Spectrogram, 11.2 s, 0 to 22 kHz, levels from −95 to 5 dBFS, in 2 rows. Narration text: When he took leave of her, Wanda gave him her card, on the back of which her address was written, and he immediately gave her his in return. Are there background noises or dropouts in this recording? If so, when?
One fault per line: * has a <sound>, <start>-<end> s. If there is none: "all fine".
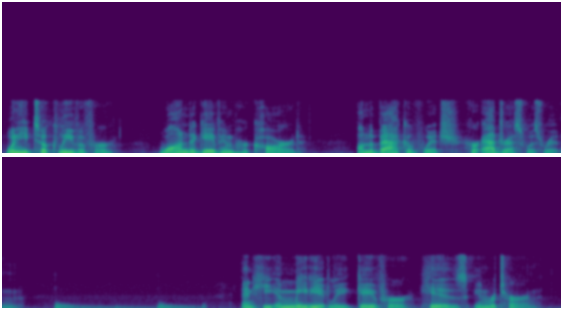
* has a tap, 6.1-7.7 s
